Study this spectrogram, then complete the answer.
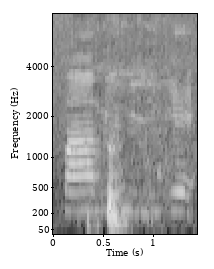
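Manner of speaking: "Familie" slow, every vowel given full value; drawn-out teacher's "Familie"; equally pronounced vowels. Shown as a demonstration. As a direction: sound out "Familie" syllable by syllable. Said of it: "All vowels are equally pronounced".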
